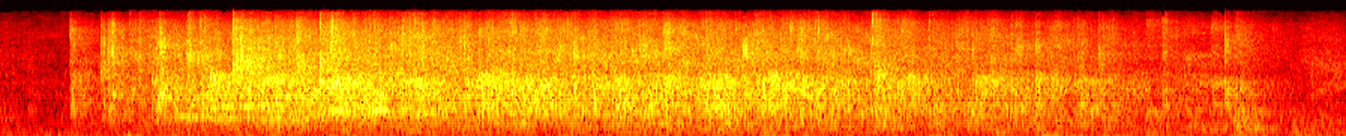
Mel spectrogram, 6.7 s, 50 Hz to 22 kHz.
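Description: At the Pasifika Fusion 2023 performance event, an audience claps and cheers in a sustained burst of applause that swells quickly, holds, then slowly tapers off.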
